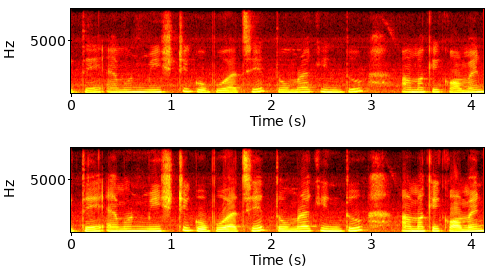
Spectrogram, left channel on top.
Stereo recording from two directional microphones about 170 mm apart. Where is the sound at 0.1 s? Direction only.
35° right (ahead or behind).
